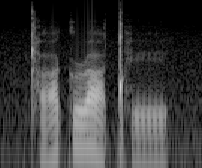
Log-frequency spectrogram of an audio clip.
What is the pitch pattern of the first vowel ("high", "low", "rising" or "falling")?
rising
